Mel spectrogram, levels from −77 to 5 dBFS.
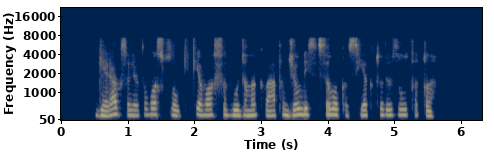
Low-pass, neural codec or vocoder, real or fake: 7.2 kHz; codec, 16 kHz, 1.1 kbps, Voila-Tokenizer; fake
